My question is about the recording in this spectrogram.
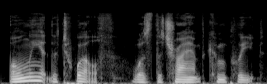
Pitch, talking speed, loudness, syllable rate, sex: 125 Hz, 180 wpm, -19 LUFS, 4.7 syllables/s, male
